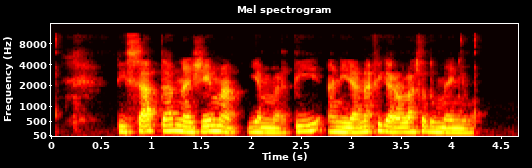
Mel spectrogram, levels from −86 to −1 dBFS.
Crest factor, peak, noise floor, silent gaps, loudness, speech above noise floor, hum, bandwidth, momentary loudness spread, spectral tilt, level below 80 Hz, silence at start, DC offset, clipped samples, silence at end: 14 dB; -8 dBFS; -46 dBFS; none; -21 LUFS; 26 dB; none; 11.5 kHz; 7 LU; -6.5 dB/octave; -56 dBFS; 0.25 s; under 0.1%; under 0.1%; 0.45 s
